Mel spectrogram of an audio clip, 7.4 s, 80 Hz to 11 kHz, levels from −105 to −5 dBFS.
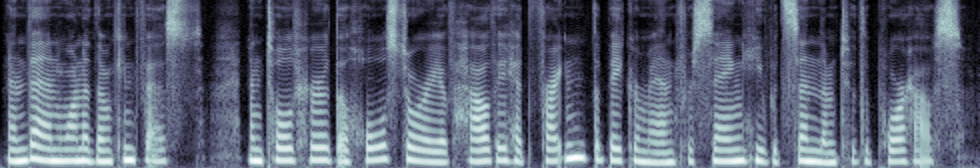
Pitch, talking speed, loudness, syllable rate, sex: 220 Hz, 245 wpm, -17 LUFS, 5.7 syllables/s, female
